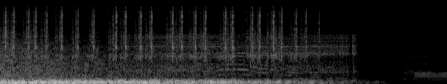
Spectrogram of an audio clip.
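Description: Logo intro sound effect: a deep, low swell with rapid clicking ticks over it, fading out about three and a half seconds in.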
